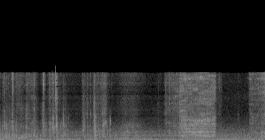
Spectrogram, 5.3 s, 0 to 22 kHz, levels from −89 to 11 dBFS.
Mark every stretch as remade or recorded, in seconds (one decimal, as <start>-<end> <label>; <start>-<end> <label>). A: 0.0-0.4 recorded; 0.4-3.6 remade; 3.6-5.3 recorded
